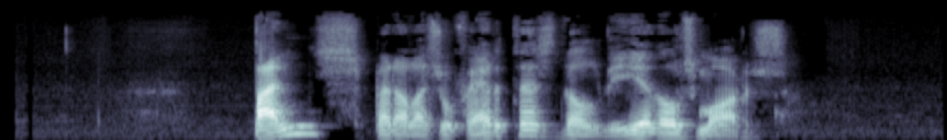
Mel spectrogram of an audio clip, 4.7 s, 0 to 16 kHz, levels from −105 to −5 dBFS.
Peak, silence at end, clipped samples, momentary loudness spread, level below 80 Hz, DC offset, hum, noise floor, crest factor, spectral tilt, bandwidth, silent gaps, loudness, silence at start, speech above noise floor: 0 dBFS; 0.85 s; under 0.1%; 14 LU; -66 dBFS; under 0.1%; none; -76 dBFS; 26 dB; -5 dB/octave; 10.5 kHz; none; -25 LUFS; 1.3 s; 52 dB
